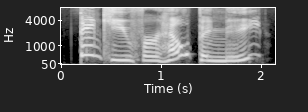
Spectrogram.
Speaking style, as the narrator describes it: he said happily

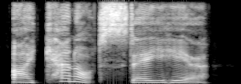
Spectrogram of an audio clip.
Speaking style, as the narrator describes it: said Isis

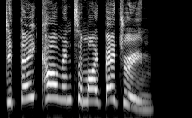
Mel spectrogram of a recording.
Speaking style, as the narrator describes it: I shouted

